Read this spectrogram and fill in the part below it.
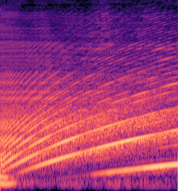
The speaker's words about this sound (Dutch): En het ding is, als het luchtalarm dan een keertje afgaat, dat als er echt wat gebeurd is, als er echt wat gebeurt op de dertiende of zo, dan ben je gewoon bezig met je leven en dan denk je,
